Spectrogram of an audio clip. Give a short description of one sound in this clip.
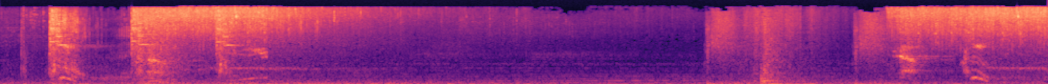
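A magic spell hums and hisses steadily.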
